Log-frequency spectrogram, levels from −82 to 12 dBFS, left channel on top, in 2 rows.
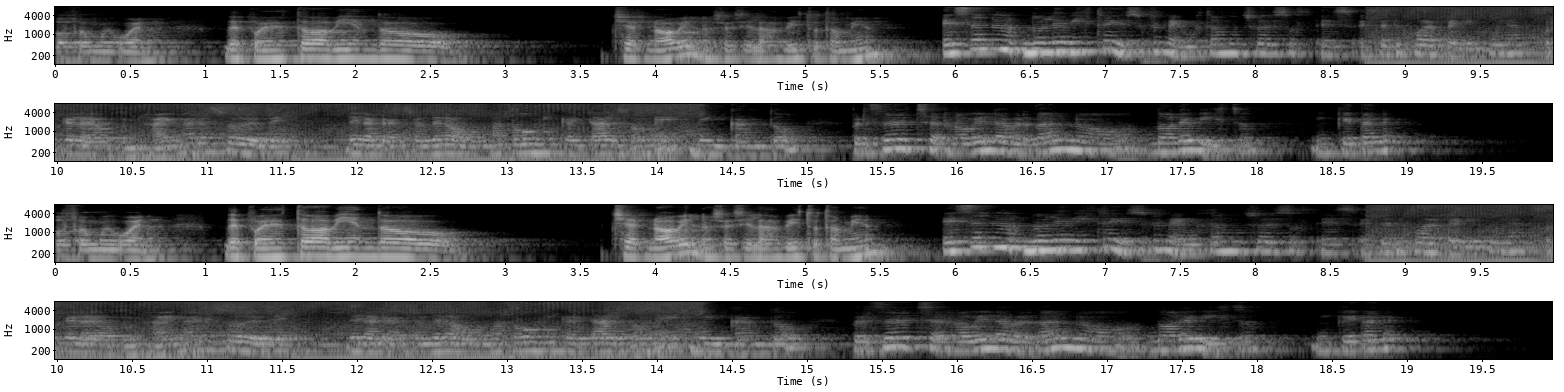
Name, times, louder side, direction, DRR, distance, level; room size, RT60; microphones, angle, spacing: voice 1, 0.0-2.8 3.7-5.6, right 3 dB, 65° right, 9 dB, 1.4 m, -23 dB
voice 2, 5.9-15.0 15.3-18.0 18.4-18.9, left 1 dB, 60° left, 1 dB, 2.9 m, -28 dB
sound 1, 8.7-14.4, equal, ahead, 1.4 m, -35 dB
28.5 x 10.5 x 3.9 m, 0.95 s
head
